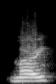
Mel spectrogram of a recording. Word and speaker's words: Murray: Did I pronounce that correctly? Murray, it's straight. It's straight. Murray.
